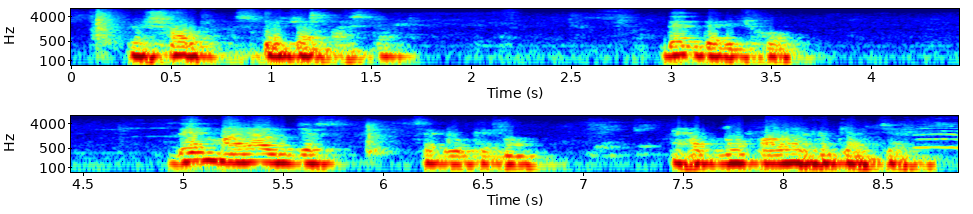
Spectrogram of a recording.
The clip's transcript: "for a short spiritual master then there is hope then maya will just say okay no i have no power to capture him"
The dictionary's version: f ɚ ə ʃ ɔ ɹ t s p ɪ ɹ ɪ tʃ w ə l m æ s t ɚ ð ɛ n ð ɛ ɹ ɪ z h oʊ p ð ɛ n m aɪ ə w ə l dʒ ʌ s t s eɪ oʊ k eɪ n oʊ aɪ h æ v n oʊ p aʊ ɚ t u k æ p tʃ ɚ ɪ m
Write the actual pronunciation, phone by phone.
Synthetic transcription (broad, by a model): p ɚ ə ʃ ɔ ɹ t s p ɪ ɹ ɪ tʃ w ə l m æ s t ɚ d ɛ n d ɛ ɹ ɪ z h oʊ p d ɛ n m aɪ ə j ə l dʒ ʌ s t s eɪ oʊ k eɪ n oʊ aɪ h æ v n oʊ p aʊ ɚ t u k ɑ tʃ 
